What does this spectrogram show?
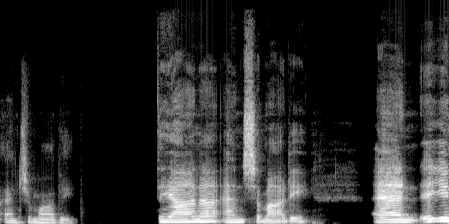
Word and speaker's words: Samadhi: Dhyana and Samadhi.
